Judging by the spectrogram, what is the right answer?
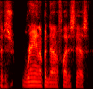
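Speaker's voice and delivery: usual speaking voice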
